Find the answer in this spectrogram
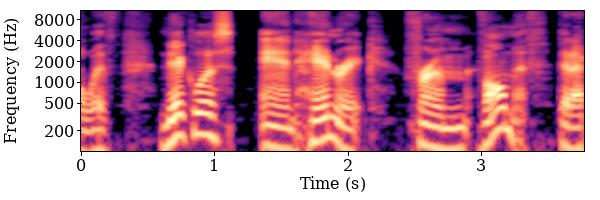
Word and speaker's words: Vometh: It's pronounced Vometh.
